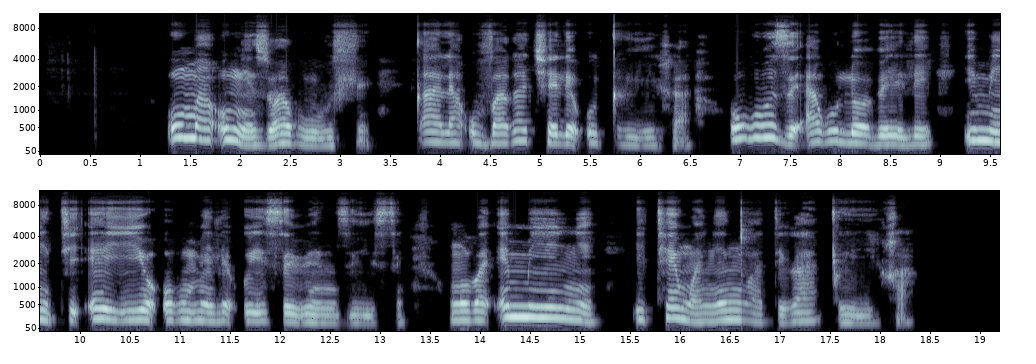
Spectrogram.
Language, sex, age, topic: North Ndebele, female, 50+, health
